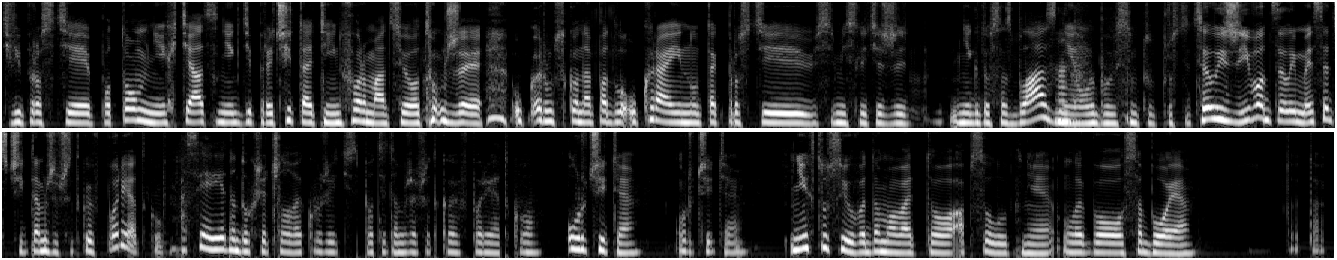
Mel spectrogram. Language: Slovak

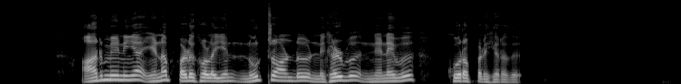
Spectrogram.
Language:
Tamil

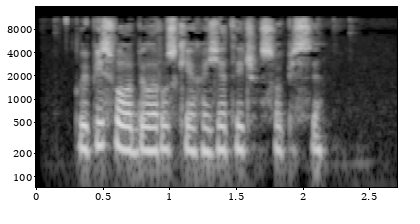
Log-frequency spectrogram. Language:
Belarusian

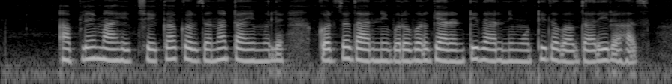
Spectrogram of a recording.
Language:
Marathi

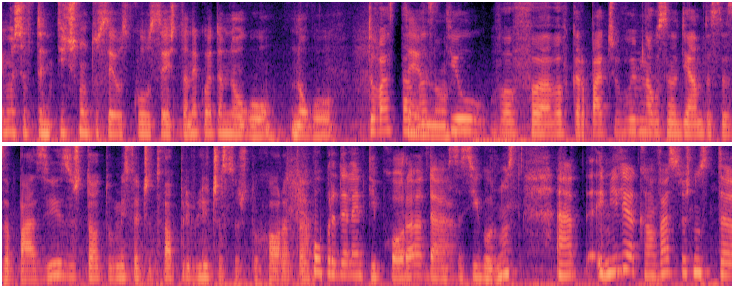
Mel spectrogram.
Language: Bulgarian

